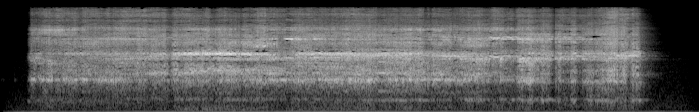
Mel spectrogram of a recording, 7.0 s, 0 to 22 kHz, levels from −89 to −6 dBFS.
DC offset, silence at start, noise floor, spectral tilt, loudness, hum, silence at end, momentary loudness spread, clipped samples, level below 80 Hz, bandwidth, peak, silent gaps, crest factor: under 0.1%; 0.3 s; -63 dBFS; 5 dB/octave; -20 LUFS; none; 0.55 s; 8 LU; under 0.1%; -76 dBFS; 16.5 kHz; -6 dBFS; none; 16 dB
